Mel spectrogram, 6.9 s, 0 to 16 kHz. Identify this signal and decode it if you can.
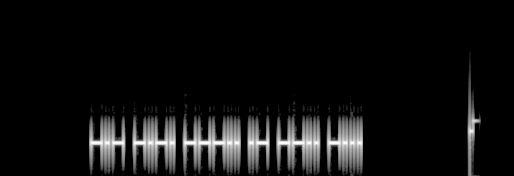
Morse code, heard as a keyed tone, about 25 wpm, 700 Hz. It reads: KC8AZB
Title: USA Call Signs - 6 Characters - 3x Character Spacing - 25wpm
